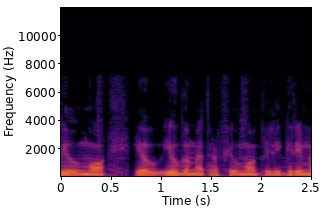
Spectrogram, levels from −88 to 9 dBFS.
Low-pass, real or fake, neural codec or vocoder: 7.2 kHz; real; none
